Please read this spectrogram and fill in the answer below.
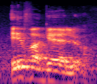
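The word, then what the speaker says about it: ευαγγέλιο: Exemplo: evangelho, evangelho, evangelho. Você viu que tem epsilon, y, aí em seguida vem o alfa. Então vai ter o som de V, evangelho.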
